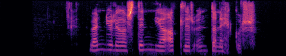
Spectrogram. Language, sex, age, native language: Icelandic, female, 50-59, Icelandic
